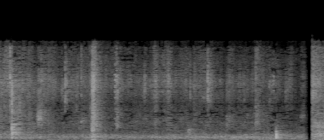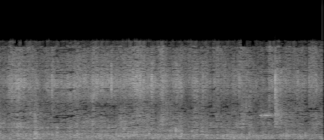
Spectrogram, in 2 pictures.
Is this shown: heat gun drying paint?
no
